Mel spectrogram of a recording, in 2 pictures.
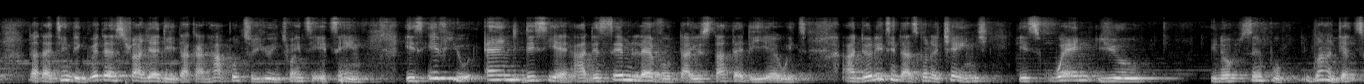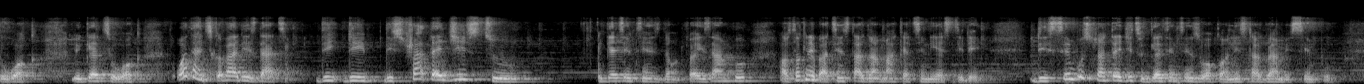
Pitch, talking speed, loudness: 175 Hz, 185 wpm, -19 LUFS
